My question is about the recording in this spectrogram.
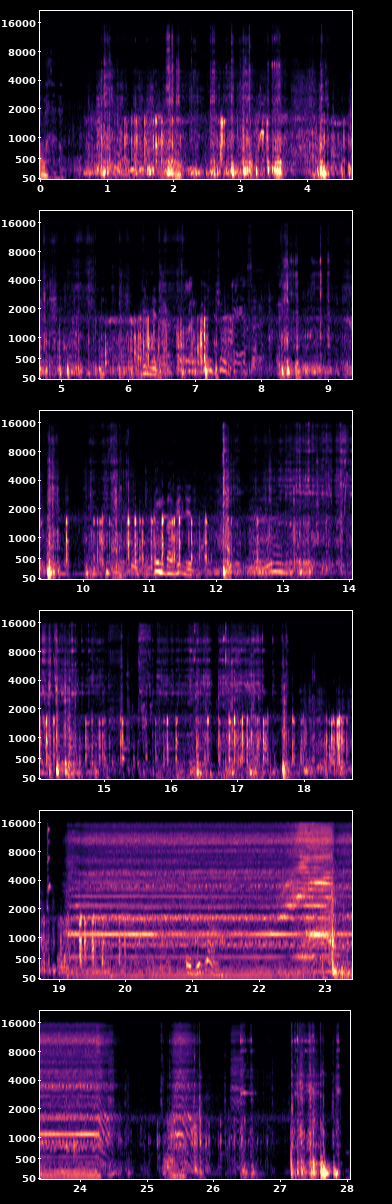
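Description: Small electric hydraulic log splitter: knocks and handling clatter as a log is set on the beam, then the electric motor runs with a steady hum for about five seconds, with a brief sharper sound partway through as the ram drives into the log, before it cuts off.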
